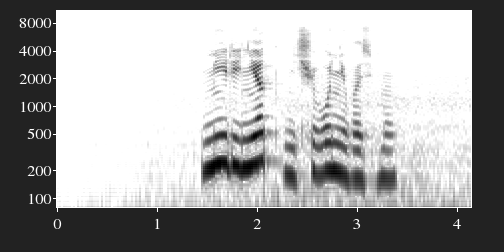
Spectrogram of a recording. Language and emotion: Russian, neutral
